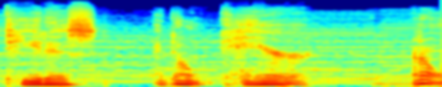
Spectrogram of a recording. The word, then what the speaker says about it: Tidus: a deeply personal level Titus I know it's pronounced tetus I don't care I don't want to say tetus it makes me feel weird inside so we have Titus our charismatic sometimes overly enthusiastic protagonist who's been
